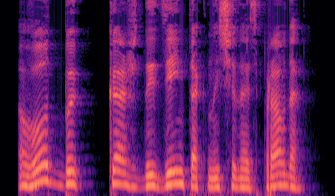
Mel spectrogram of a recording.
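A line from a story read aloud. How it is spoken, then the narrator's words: Plain. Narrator (Russian): сказал он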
